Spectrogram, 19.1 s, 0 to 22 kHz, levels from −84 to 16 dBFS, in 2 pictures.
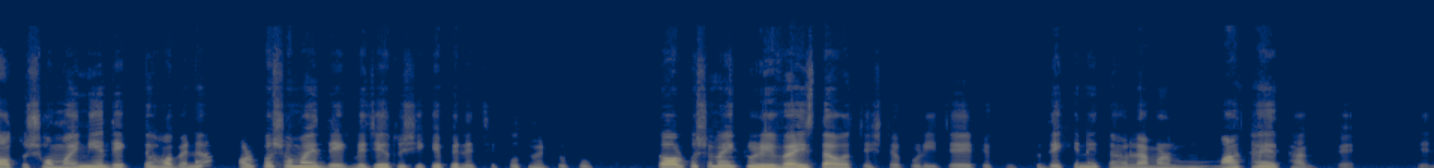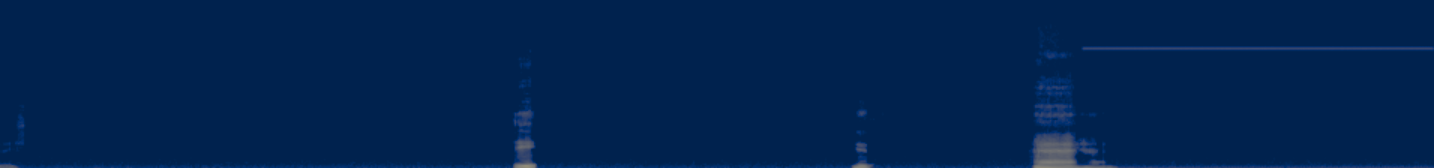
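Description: From 16.79 s to the end at 19.12 s, a low buzz at 50 Hz rises under the speech, roughed up by a layer of hash, with a thin whine near 15.6 kHz riding on top, all sitting roughly 35 dB below the speech. This is video or display buzz: a screen or video cable coupling into the audio path, its 50 Hz field rate and its line-scan rate leaking in as audible tones.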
